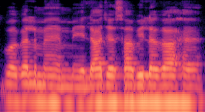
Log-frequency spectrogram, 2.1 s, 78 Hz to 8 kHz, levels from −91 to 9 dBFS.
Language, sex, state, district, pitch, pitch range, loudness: Hindi, male, Jharkhand, Ranchi, 120 Hz, 115-120 Hz, -16 LUFS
